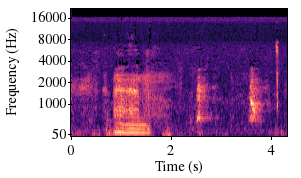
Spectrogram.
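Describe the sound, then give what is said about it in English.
Dogs bark in Broken Hill: a longer drawn-out call first, then a few separate short barks spaced out over the next few seconds. “Listen to the bloody dogs of Broken Hill.”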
